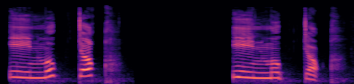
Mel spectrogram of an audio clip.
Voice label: Inuit; Phonetics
